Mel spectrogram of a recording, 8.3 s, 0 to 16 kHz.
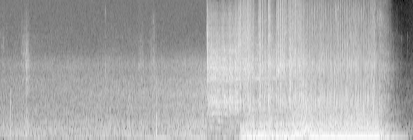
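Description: A freshly built Ford 331 stroker V8 cranks briefly after quiet garage sounds, then fires up and settles into a loud, rumbling idle for a few seconds before cutting off.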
